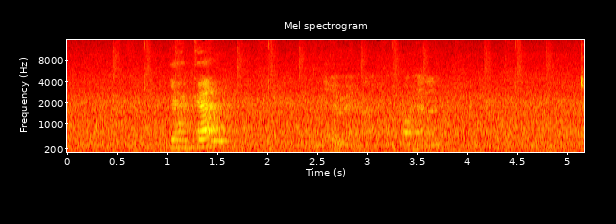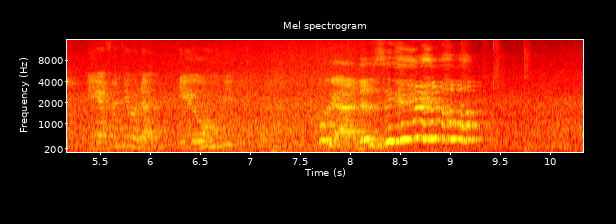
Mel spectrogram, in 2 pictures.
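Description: Two young women laugh together close by.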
